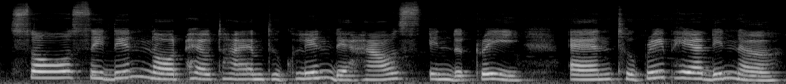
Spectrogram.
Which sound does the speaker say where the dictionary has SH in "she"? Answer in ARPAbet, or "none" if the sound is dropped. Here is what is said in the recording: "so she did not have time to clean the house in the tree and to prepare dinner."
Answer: S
